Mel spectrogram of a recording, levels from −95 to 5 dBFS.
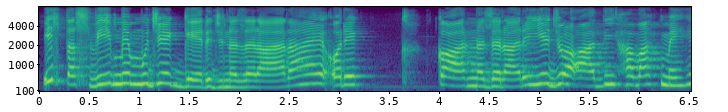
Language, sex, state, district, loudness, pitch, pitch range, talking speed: Hindi, female, Rajasthan, Jaipur, -12 LUFS, 300 Hz, 255-325 Hz, 200 wpm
